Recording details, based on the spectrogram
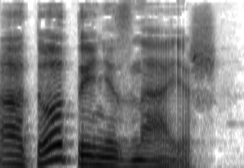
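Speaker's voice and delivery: laughing while speaking. A giant of a man answers a young woman's question, laughing. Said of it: "Засмеялся он".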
